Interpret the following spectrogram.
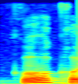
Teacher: क ख कंठ ध्वनियां है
